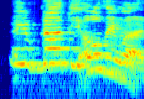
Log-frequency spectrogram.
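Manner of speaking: high, loud mock wailing cry.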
